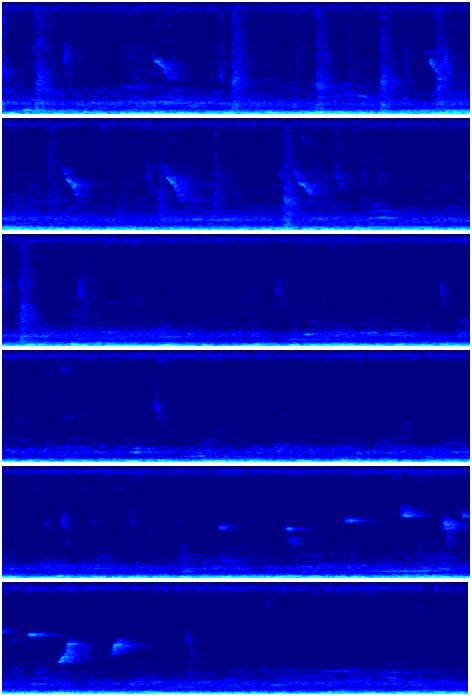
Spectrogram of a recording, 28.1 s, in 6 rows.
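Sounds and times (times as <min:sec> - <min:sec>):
birds chirping: 0:00.0 - 0:08.6
low background rumble: 0:00.0 - 0:28.0.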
